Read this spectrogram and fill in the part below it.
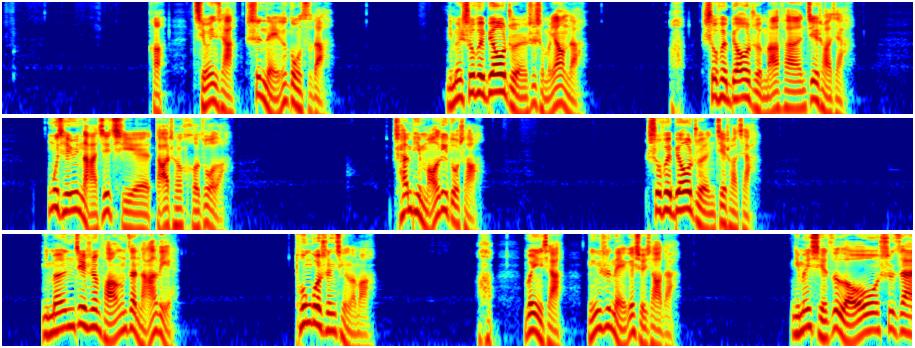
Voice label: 男 正常自然对话

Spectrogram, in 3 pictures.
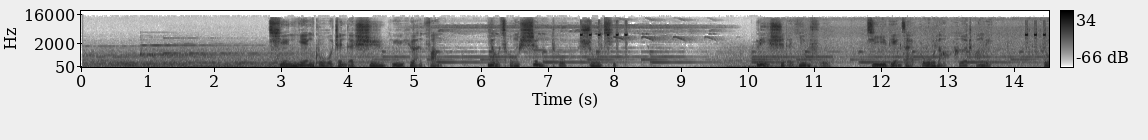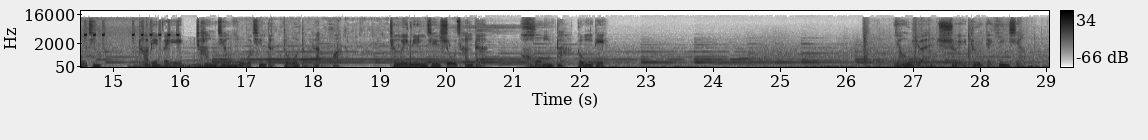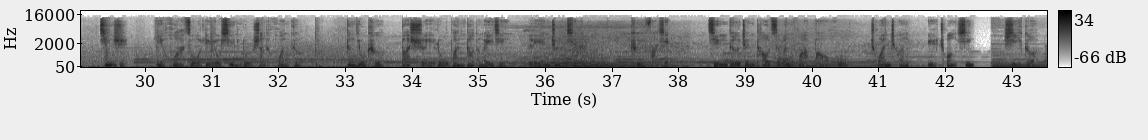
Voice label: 男 纪录片 御窑风格

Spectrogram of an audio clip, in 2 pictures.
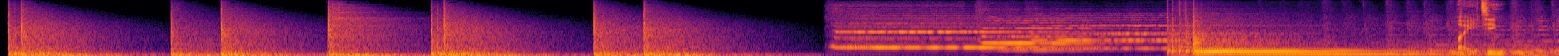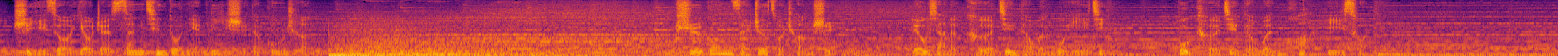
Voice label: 男 纪录片; 北京卫视; 京之轴

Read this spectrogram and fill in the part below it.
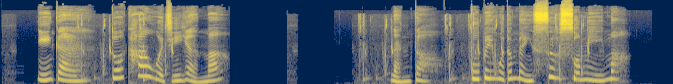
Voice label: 女 游戏角色; 甄姬

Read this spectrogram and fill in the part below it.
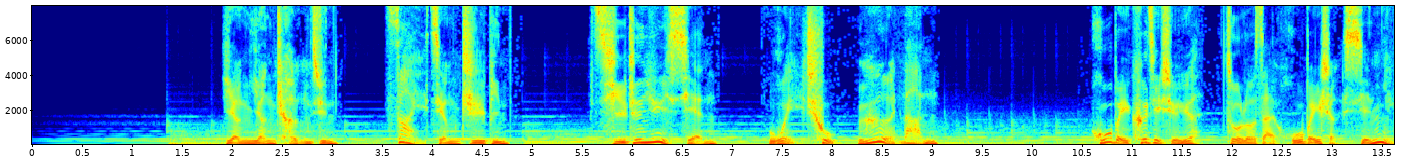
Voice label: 男 大气介绍; 湖北科技学院

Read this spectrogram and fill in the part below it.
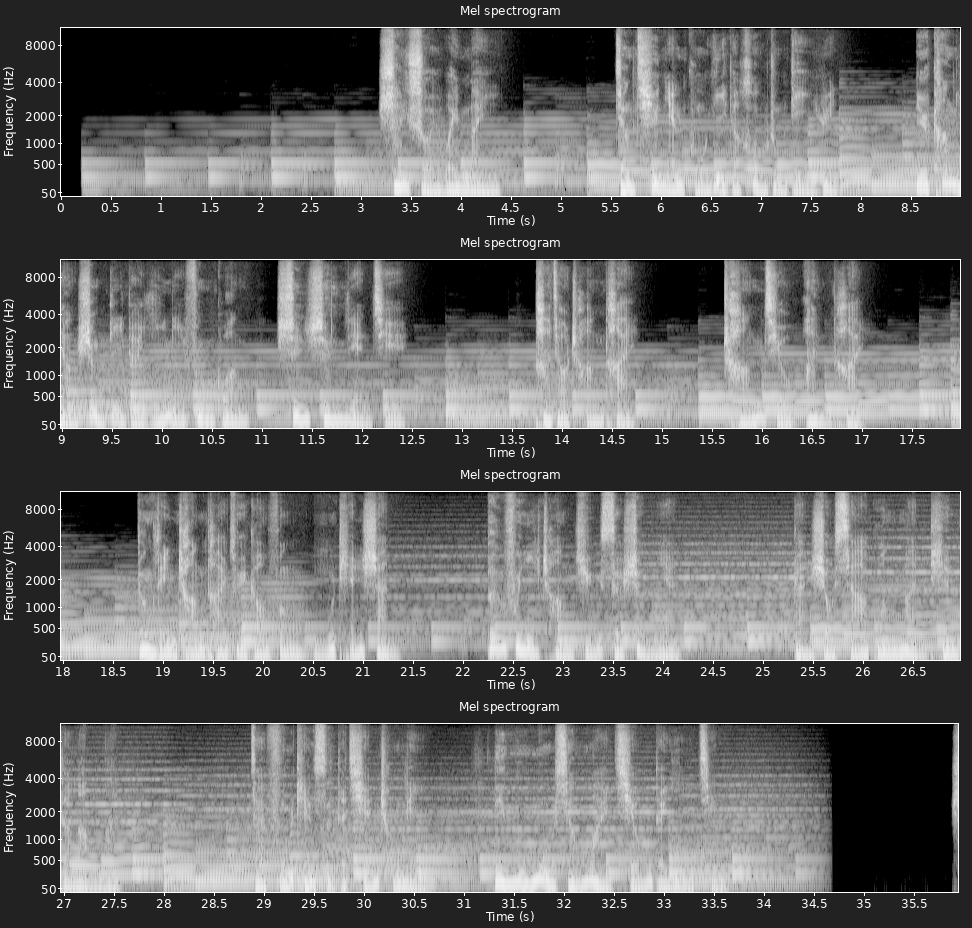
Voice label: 男, 走心品牌; 慢长泰

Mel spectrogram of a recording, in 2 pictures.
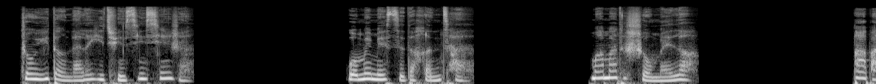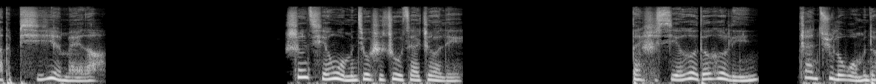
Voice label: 女-角色-恶灵缠身

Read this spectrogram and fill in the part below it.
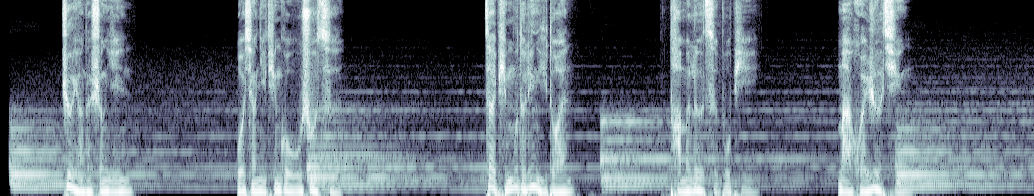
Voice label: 男 走心 让平凡的微光更加闪耀

